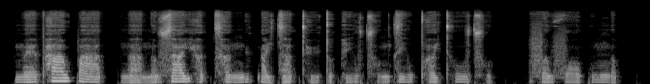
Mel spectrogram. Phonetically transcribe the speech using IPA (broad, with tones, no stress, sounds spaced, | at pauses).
m ɛː˨˧ pʰ aː˥ w p aː˧ t̚ | n̪ aː˨˩ n̪ ɐ˨˧ w s aː˥ j h ɐ˧ t̚ t͡sʰ ɐ˧ n ŋ yː˧ k̚ aː˨˩ j t͡s aː˨˥ t̚ t̪ʰ yː˨˩ t̪ ɐ˧ p̚ h iː˨ w t͡sʰ ʊ˨˥ ŋ t͡s iː˧ w pʰ ɐ˧ j t̪ʰ uː˥ t͡sʰ ʊ˨ k̚ | f ɐ˧ w f ɔː˧ kʷ ɐ˥ m ŋ ɐ˨˥ p̚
